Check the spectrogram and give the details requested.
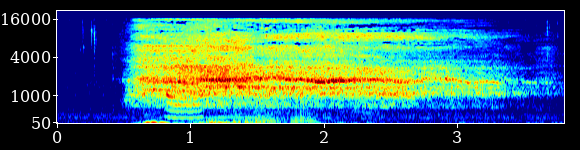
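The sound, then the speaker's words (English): A single long, forceful breathy exhale, loud, with a rough, hissing quality that sustains for about three seconds before tapering off; a yogic lion's breath exhale after a big inhale during breathwork. “Okay, so just get comfy once again, and we're going to take a big inhale and a nice lion's breath out.”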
